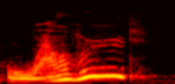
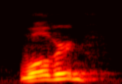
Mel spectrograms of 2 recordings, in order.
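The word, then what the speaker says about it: Walvoord: Wolverd. Is that how you pronounce it? Wolverd.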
